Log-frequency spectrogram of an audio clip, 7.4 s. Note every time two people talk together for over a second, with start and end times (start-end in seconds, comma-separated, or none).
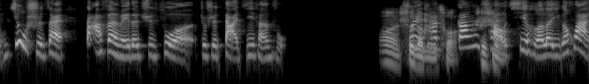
5.0-6.4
